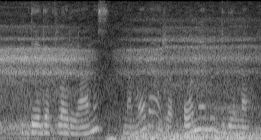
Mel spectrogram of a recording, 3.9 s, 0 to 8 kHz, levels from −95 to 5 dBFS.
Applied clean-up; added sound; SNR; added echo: none; Breathing; -2 dB; none.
